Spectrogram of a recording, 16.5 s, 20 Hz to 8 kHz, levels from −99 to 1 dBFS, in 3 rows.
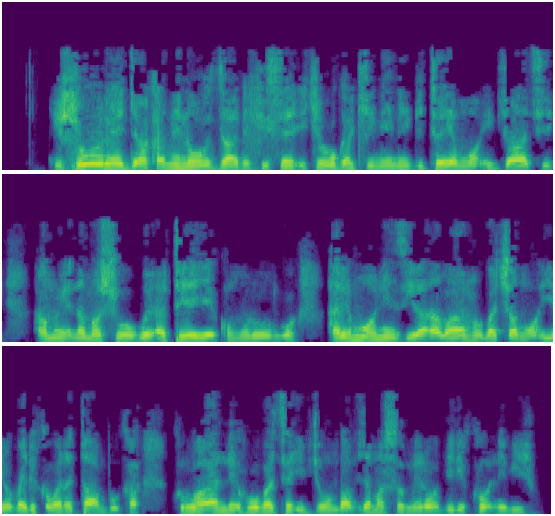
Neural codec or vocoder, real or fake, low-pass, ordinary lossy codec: codec, 44.1 kHz, 2.6 kbps, DAC; fake; 7.2 kHz; MP3, 24 kbps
